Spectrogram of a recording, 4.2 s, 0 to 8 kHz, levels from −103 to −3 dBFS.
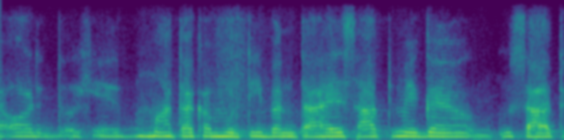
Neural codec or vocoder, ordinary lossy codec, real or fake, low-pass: none; Opus, 16 kbps; real; 7.2 kHz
